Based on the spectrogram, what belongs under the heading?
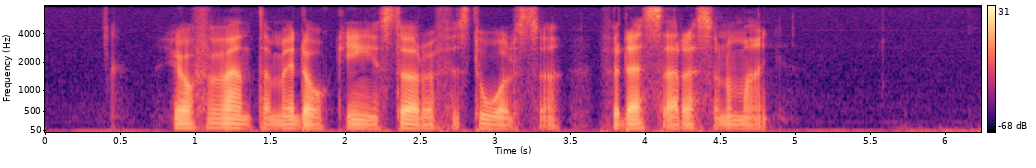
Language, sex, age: Swedish, male, 19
